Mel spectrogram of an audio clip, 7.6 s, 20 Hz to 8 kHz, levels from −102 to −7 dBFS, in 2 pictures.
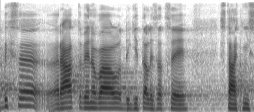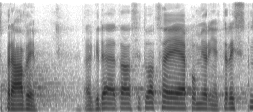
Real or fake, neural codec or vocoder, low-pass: real; none; 7.2 kHz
